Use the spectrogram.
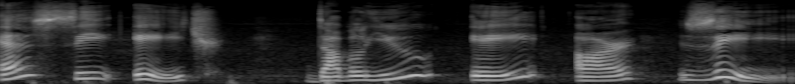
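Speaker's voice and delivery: letters "S C H W A R Z" said slowly one by one; spelled out slowly. Shown as a demonstration. Teacher spelling schwarz slowly for the listeners. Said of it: "The spelling?".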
